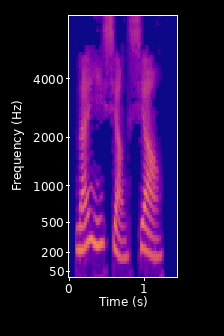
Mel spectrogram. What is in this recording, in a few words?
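"难以想象", Mandarin Chinese; hsk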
